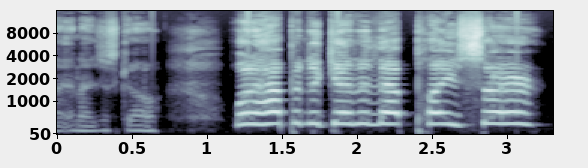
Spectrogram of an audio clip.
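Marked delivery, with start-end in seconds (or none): 1.2-3.2 high, loud fake-innocent question to the teacher; playing dumb, pitched way up and loud; mock innocent question.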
